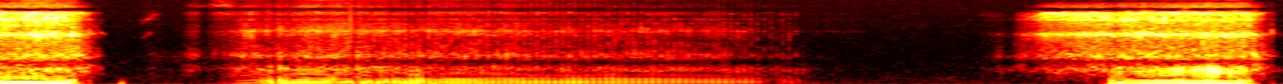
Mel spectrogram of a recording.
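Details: ['Dog snoring indoors like a person while sleeping with its neck squeezed tight; a harsh rasping snort opens, a lower rattling buzzy drone with stacked tones follows, then quiet, and another loud rough snore ends.']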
